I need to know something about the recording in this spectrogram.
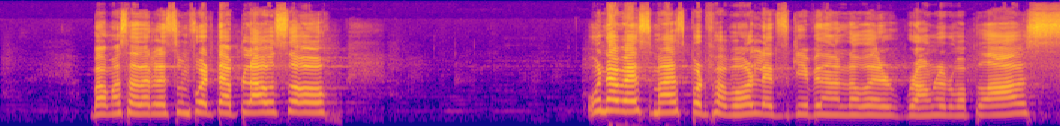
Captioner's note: non-english speech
